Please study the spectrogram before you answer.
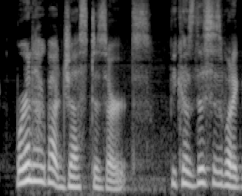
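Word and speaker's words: just deserts: got what she deserved it's pronounced like dessert like a sweet treat but it's spelled like deserts and that word was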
